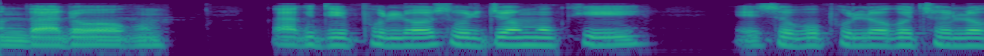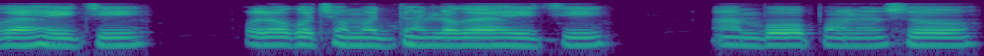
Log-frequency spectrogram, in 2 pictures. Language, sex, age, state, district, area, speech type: Odia, female, 30-45, Odisha, Mayurbhanj, rural, spontaneous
